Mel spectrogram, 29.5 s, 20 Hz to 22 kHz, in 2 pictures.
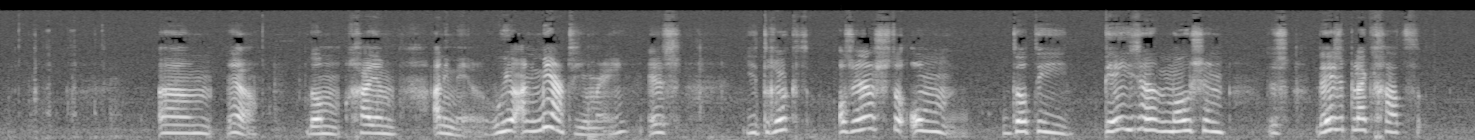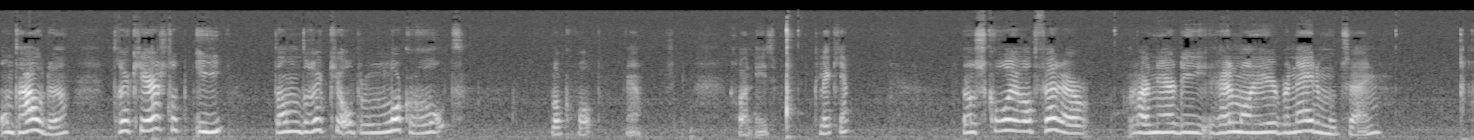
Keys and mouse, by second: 2.8 middle click, 16.2 i, 24.5-26.9 drag, 28.5 click, 29.2 i.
